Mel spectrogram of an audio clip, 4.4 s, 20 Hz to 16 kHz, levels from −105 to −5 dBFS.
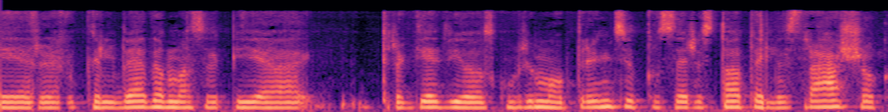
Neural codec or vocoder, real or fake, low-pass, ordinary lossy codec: codec, 24 kHz, 3 kbps, HILCodec; fake; 10.8 kHz; MP3, 64 kbps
